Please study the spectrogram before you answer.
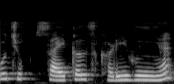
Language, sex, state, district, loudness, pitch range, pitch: Hindi, female, Uttar Pradesh, Varanasi, -21 LUFS, 200-250 Hz, 220 Hz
